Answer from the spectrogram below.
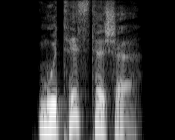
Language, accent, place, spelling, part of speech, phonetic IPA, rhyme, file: German, Germany, Berlin, mutistische, adjective, [muˈtɪstɪʃə], -ɪstɪʃə, De-mutistische.ogg
- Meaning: inflection of mutistisch: 1. strong/mixed nominative/accusative feminine singular 2. strong nominative/accusative plural 3. weak nominative all-gender singular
